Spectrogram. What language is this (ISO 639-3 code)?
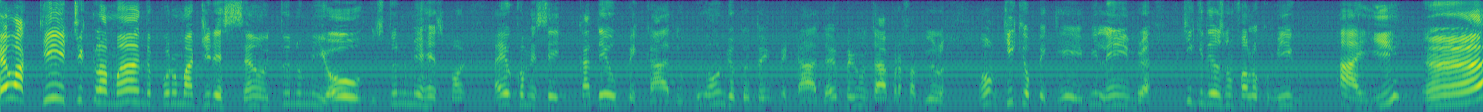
por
